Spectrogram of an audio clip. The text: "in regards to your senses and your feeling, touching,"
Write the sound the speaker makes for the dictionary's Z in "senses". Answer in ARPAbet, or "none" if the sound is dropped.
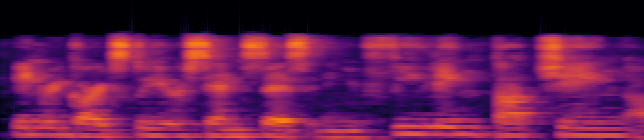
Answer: S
